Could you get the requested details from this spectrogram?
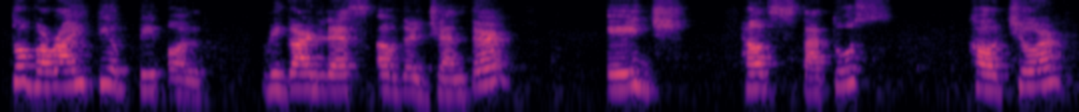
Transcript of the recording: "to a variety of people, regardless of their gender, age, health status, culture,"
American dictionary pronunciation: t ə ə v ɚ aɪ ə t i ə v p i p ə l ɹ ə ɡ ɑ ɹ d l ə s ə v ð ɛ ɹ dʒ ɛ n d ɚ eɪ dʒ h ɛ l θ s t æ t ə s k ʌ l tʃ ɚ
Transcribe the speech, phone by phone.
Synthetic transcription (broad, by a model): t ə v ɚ aɪ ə t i ə v p i p ə l ɹ ə ɡ ɑ ɹ d l ə s ə v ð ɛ ɹ dʒ ɛ n d ɚ eɪ dʒ h ɛ l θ s t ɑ t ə s k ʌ l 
